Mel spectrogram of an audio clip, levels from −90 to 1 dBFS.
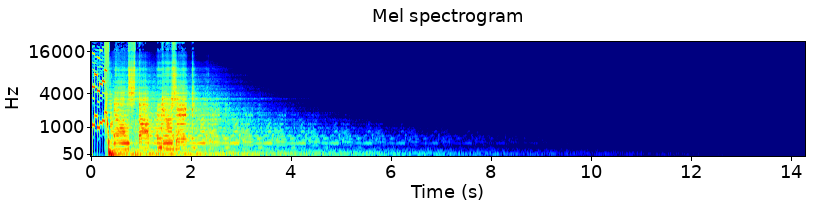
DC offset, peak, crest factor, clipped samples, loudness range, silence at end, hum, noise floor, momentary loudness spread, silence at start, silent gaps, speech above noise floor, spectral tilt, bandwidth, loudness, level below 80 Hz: under 0.1%; -2 dBFS; 20 dB; under 0.1%; 25 LU; 10.65 s; none; under -90 dBFS; 24 LU; 0 s; none; over 74 dB; -2.5 dB/octave; over 20 kHz; -14 LUFS; -32 dBFS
